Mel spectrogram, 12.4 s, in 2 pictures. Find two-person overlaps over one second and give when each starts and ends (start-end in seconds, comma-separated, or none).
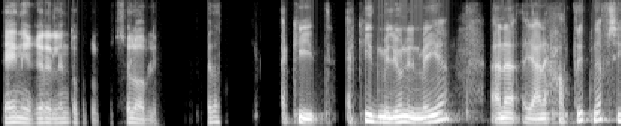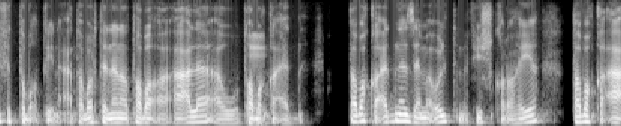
none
